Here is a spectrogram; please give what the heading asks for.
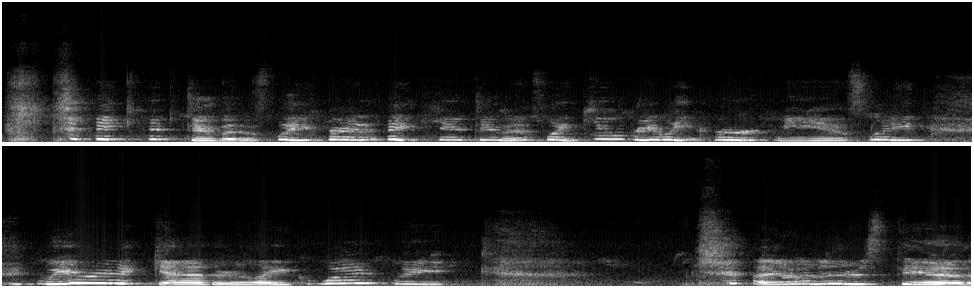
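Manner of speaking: very high-pitched imitation of tearful pleading; mock crying. Vlogger imitating a reality-show woman crying to her man, mock crying. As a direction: put on a squeaky, weepy whine. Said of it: "And then she start crying".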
